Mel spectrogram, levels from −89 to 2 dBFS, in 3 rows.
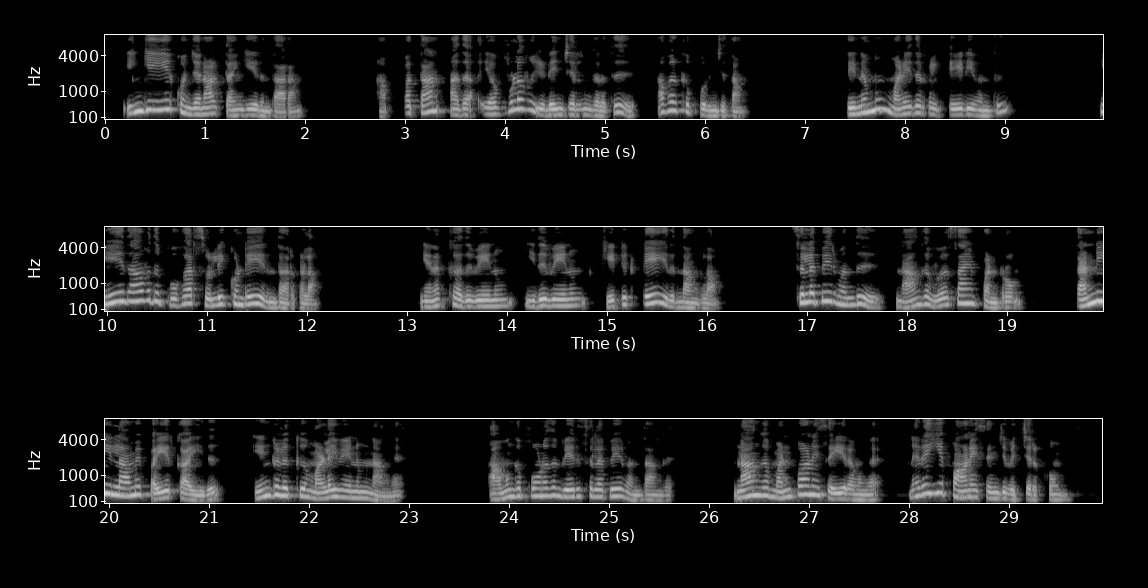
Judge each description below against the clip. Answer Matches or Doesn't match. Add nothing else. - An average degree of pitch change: Doesn't match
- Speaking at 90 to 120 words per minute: Matches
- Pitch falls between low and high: Matches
